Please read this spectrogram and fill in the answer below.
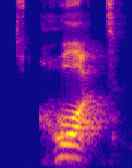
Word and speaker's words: haute: Haute. No H. The H is silent. The H is silent. Hot. Haute couture.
